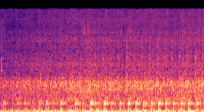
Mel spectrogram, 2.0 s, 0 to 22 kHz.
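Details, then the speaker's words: QJMotor Race 250 single-cylinder motorcycle coasting in a high gear towards a light, lugging at about 18 km/h: deep, slow uneven chugging; rider downshifts. "开始喘了，再降个档。18开始喘，再降个档。"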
